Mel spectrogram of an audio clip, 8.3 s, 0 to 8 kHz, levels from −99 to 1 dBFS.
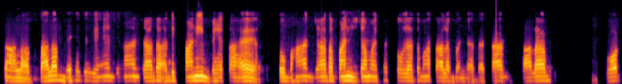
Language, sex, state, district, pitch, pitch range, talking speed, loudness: Hindi, male, Uttar Pradesh, Budaun, 140 Hz, 130-145 Hz, 195 wpm, -17 LUFS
